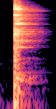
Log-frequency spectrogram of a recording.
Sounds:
cutlery, dishes, pots and pans, home sounds

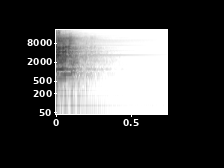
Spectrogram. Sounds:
tools

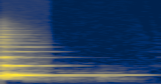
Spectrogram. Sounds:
musical instrument, music, bowed string instrument

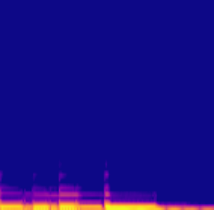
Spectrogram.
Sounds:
bass guitar, music, guitar, musical instrument, plucked string instrument

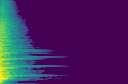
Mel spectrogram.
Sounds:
music, musical instrument, percussion, snare drum, drum

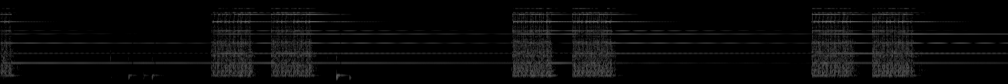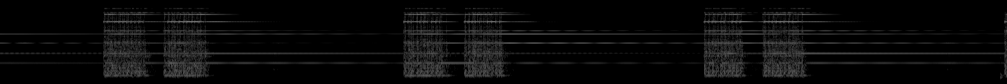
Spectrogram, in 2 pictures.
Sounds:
telephone, alarm

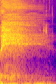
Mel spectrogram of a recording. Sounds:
human voice, whispering

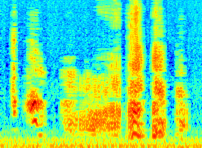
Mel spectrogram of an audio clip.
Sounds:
zipper (clothing), domestic sounds

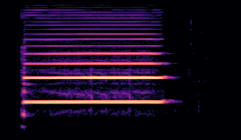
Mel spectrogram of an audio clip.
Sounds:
musical instrument, woodwind instrument, music

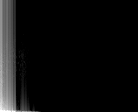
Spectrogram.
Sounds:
bass drum, percussion, drum, musical instrument, music

